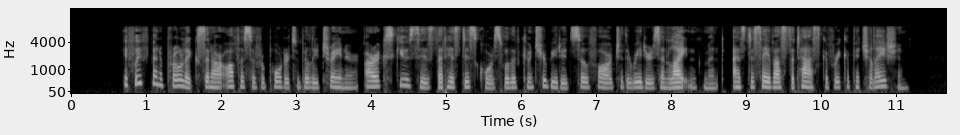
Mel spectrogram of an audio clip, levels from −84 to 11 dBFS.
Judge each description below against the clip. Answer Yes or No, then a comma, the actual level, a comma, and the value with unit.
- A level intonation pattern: Yes, narrow, 2.2 semitones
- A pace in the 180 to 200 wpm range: Yes, average, 185 wpm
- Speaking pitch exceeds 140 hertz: Yes, high, 190 Hz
